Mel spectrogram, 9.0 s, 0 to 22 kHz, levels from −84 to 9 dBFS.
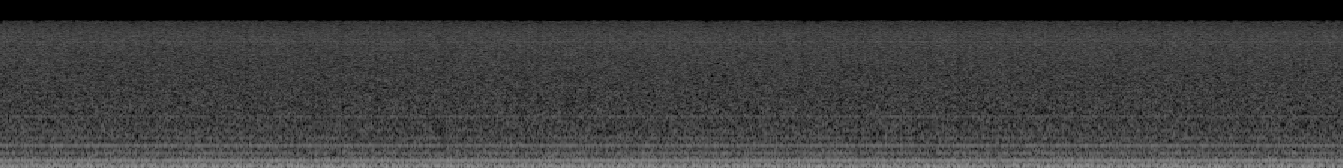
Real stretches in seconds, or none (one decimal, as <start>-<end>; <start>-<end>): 0.0-9.0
